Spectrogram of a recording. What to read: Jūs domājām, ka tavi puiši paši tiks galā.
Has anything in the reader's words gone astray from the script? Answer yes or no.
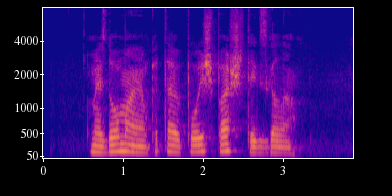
yes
